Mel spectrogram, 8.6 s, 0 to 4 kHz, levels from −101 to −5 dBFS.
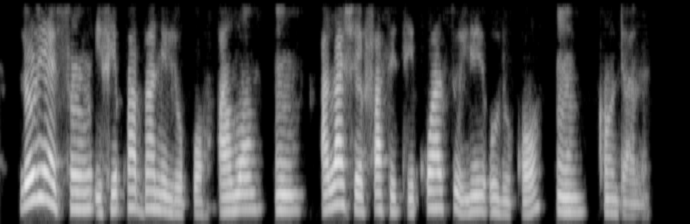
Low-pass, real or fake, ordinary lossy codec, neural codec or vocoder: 3.6 kHz; fake; none; codec, 16 kHz, 2 kbps, FreqCodec, larger model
